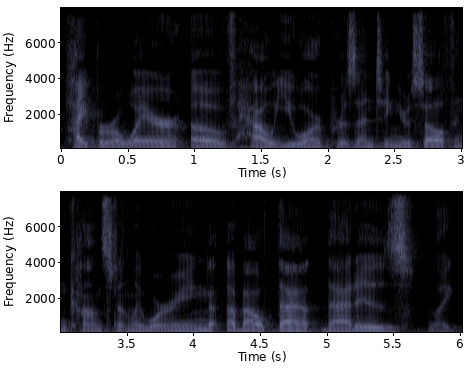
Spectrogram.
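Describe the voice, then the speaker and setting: Low-voiced man musing hesitantly. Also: little pitch movement, moderate pace, fairly bright tone. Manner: thoughtful, hesitant, with frequent restarts. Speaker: podcast co-host. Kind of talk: casual conversation.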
